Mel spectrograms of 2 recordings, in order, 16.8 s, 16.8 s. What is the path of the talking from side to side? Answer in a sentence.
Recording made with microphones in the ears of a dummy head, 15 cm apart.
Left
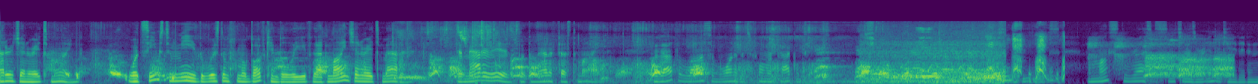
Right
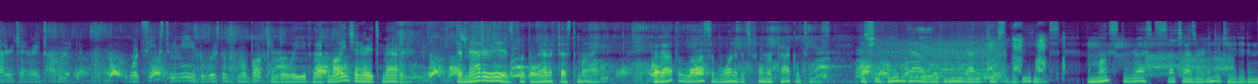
In this clip you hear the talking move from left to right.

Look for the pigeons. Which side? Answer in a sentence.
In this clip you hear the pigeons on the left.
